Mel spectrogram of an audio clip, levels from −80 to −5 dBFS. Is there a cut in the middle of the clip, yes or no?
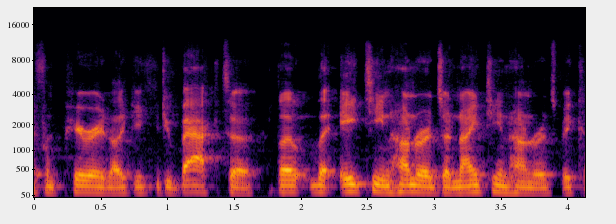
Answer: yes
